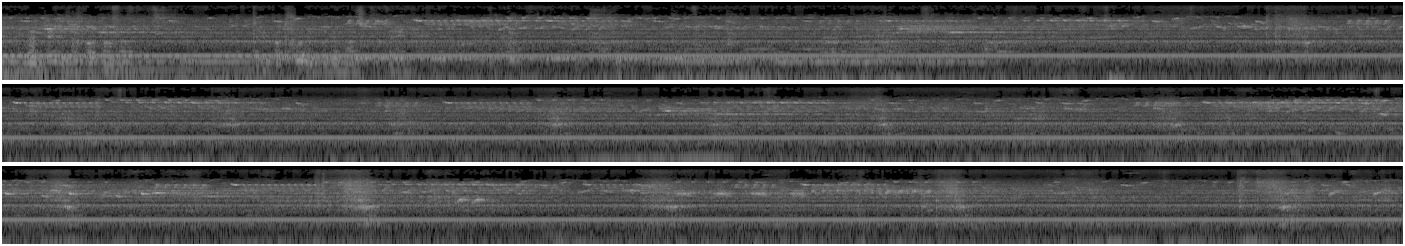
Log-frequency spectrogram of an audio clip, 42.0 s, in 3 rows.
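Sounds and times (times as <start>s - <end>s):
small birds twittering: 0.0s - 42.0s
steady hum: 0.0s - 42.0s.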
